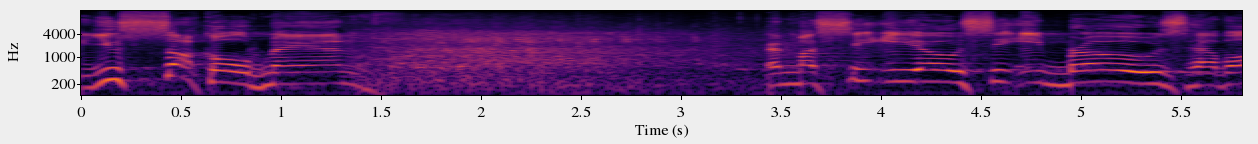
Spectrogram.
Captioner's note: laugh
